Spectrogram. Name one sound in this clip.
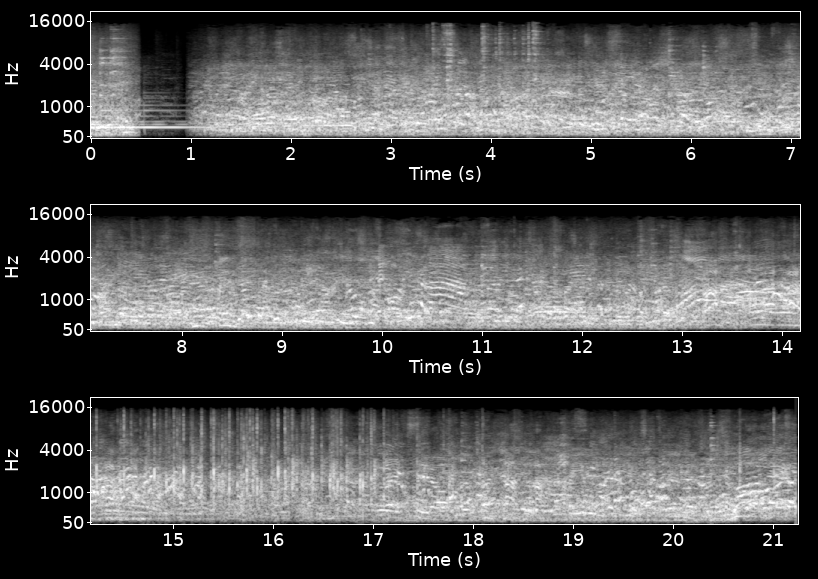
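A crowd of men and women chatters and murmurs in a busy room.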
